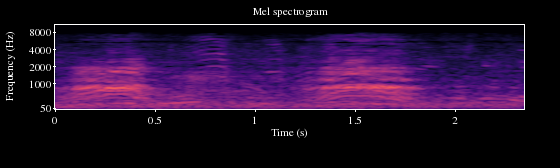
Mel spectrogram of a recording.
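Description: Spotted hyena cornered by lions, giving two high squealing distress calls about a second apart, each rising and then falling in pitch.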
